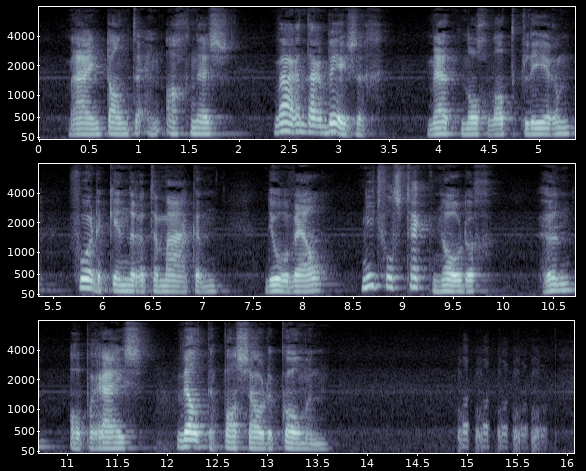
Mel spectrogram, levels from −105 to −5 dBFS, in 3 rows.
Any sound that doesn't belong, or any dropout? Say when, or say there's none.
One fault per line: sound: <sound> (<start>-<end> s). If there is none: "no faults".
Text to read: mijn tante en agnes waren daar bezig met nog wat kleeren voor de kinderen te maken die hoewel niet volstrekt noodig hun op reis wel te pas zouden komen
sound: laugh (14.9-15.8 s)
